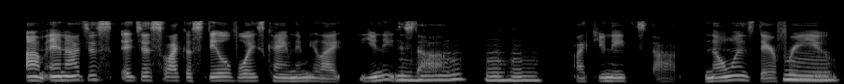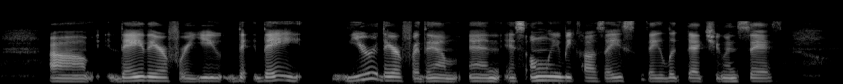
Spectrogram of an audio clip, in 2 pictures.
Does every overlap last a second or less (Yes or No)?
Yes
